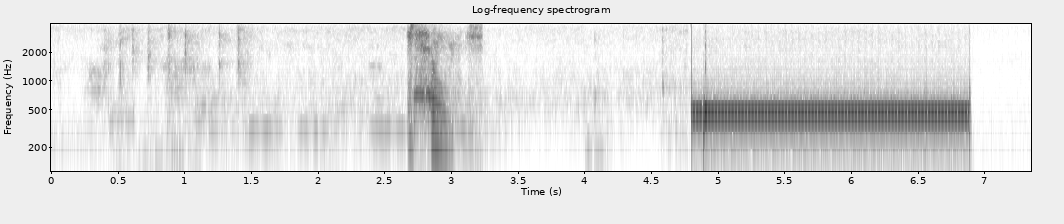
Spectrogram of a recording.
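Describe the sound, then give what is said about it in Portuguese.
A telephone line tone while a call is transferred: one steady, even hum lasting about two seconds, preceded by faint scattered clicks and a brief burst of noise. “Eu peço que o senhor aguarde em linha, que eu irei transferir a ligação do senhor para o nosso controle de qualidade”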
